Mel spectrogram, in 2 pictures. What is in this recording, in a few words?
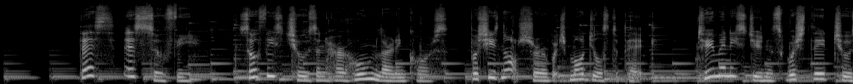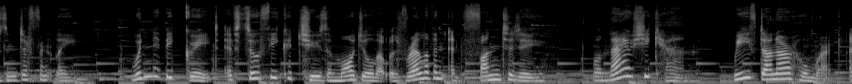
explainer video, Scottish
